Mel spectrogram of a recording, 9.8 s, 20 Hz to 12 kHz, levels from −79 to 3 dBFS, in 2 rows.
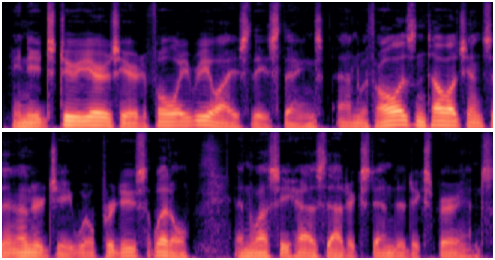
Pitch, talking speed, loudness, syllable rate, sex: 90 Hz, 160 wpm, -18 LUFS, 5.1 syllables/s, male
